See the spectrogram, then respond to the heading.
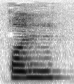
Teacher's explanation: قل قوف پر ہوتے ہوئے آگے لام باریک ہو جائے گا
